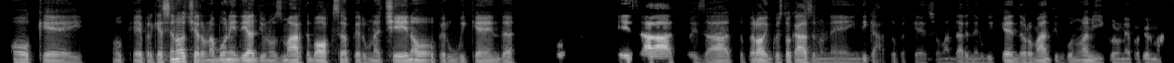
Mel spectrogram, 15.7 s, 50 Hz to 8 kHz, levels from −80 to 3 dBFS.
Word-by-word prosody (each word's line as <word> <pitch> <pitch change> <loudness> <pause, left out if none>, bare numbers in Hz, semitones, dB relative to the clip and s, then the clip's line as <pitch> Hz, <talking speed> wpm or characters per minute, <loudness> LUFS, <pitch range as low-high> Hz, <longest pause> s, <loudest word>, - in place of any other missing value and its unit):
Okay 95 -6 -3 0.4
okay, 100 -1 -7
perché 100 +4 -4
sennò 125 +6 +5
c'era 110 -4 -1
una 100 +1 -2
buona 110 +3 +1
idea 105 -1 +4
di 100 -1 -8
uno 95 0 -7
Smartbox 100 0 +1
per 95 -1 -7
una 90 +1 -8
cena 100 +3 +3
o 95 -1 -1
per 95 -1 -9
un 90 - -11
weekend. 90 -1 -5 0.5
O 450 +1 -12 0.6
esatto 95 - +5
esatto, 90 0 -6
però 105 -1 +2
in 85 - -9
questo - - -5
caso 100 -1 0
non 85 -1 -16
è 90 0 -12
indicato 85 +4 -15
perché, 85 - -23
insomma, 85 +1 -22
andare 95 +1 -13
nel 90 -1 -19
weekend 90 +1 -6
romantico 90 0 -5
con 90 +1 -13
un 100 - -11
amico 90 -3 -8
non 85 0 -13
è 85 - -13
proprio - - -12
il - - -12
massi - - -13
95 Hz, 160 wpm, -25 LUFS, 90-100 Hz, 0.6 s, sennò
